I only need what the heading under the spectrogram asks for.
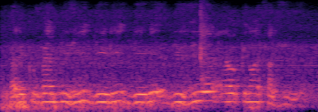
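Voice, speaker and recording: A man talks at a moderate pace while noticeable background noise continues. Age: 80s+. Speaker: accordion player. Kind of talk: storytelling about his youth.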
